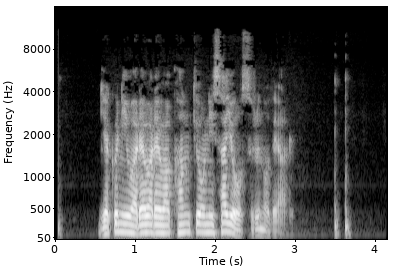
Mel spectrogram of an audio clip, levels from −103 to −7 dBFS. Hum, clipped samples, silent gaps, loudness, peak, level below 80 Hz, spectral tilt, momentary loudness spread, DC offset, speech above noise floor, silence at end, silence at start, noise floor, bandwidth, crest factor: none; under 0.1%; none; -17 LUFS; -2 dBFS; -52 dBFS; -7 dB/octave; 22 LU; under 0.1%; 35 dB; 0.45 s; 0.55 s; -52 dBFS; 10.5 kHz; 16 dB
